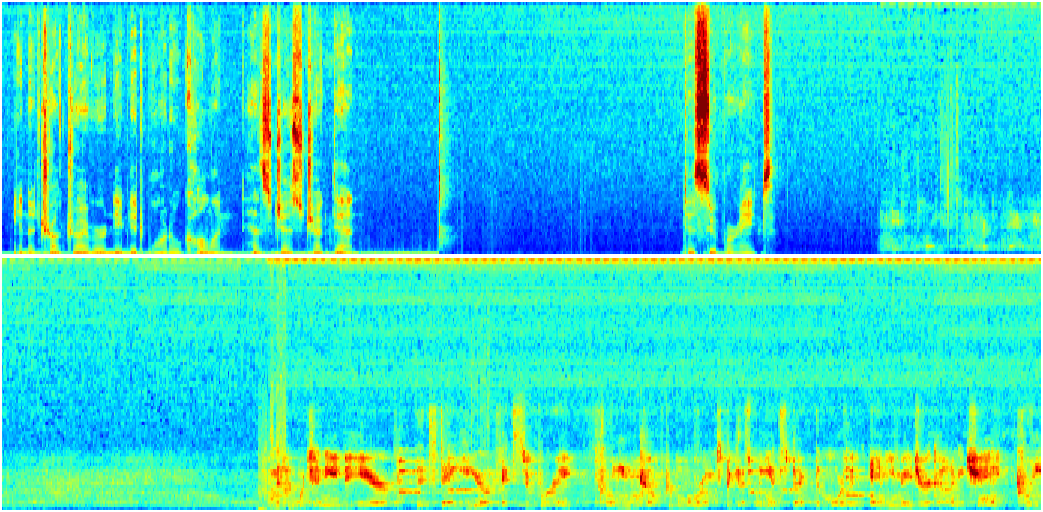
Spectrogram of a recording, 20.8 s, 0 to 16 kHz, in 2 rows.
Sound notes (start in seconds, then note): 3.8 light switch clicking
